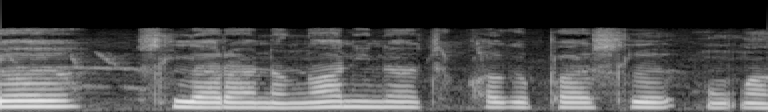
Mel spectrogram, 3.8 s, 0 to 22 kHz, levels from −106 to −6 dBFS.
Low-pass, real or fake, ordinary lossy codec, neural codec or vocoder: none; fake; none; codec, 16 kHz, 16 kbps, FreqCodec, larger model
